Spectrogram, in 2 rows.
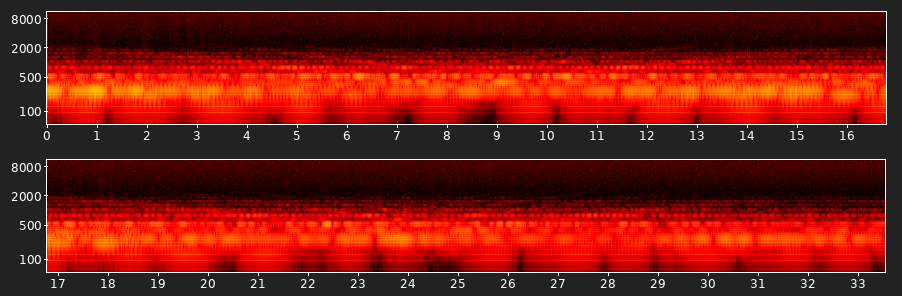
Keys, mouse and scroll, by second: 12.9 space, 13.1-14.0 ctrl+drag, 14.4 space, 14.6-15.2 click, 14.9 space, 15.6 click, 19.7 click, 20.2 scroll up 1, 20.8 click, 28.0 click, 33.2 click.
